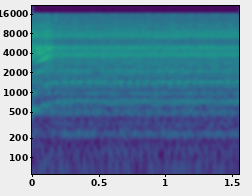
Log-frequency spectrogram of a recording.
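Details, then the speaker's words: Hall-sensored brushless longboard motor lifted off the floor during the VESC setup motor test: a quick spin-up to an even, steady electric whir with no grinding, clicking or stutter. The motor runs normally. "the motor spinning exactly as it should."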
